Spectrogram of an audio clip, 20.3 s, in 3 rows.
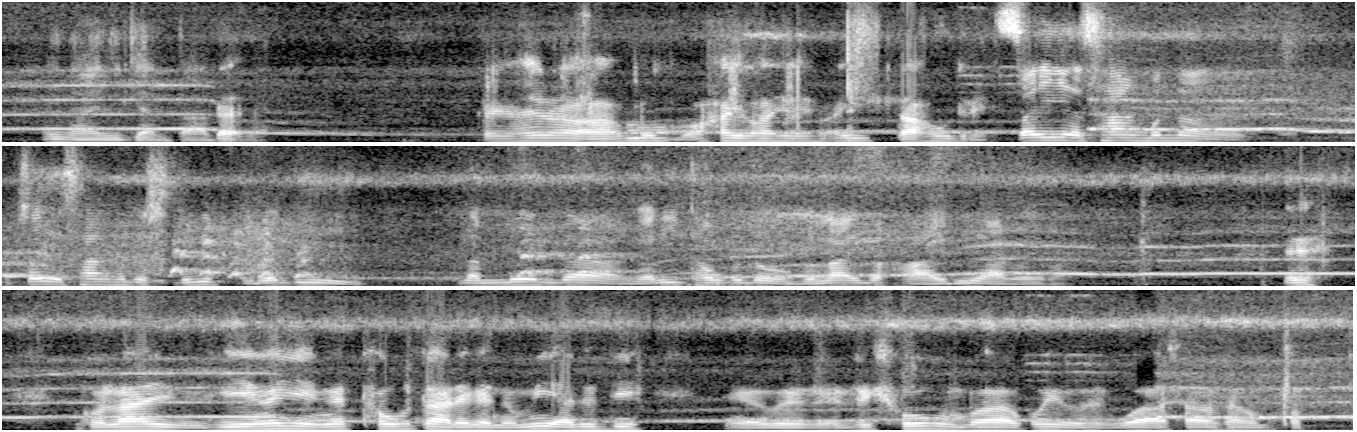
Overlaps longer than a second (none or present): none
